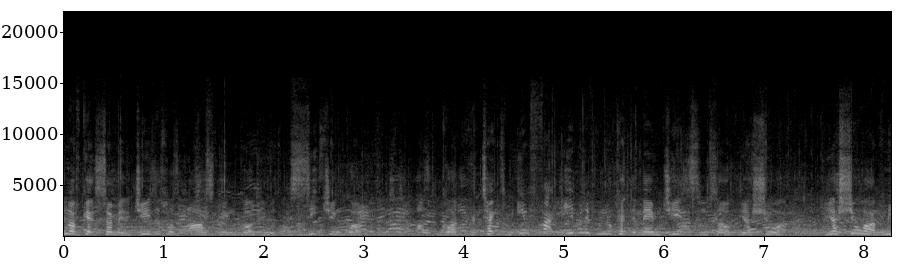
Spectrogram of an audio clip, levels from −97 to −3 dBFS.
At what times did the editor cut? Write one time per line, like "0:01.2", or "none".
none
